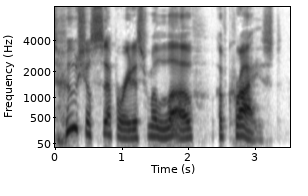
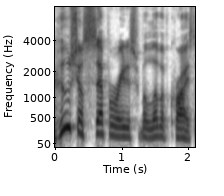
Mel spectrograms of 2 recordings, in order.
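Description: First: Each word of "Who shall separate us from a love of Christ?" drawn out slowly and weighed; slow emphatic reading. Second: Said in the usual way. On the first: Shown as a demonstration. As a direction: read the verse slowly, leaning on every word. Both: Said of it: "It says".

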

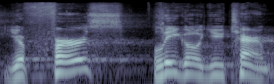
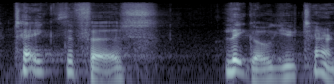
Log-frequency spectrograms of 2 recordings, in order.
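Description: First: Said in the usual way. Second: Measured British sat-nav voice; British accent. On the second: Retold or imitated. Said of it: "it's a British accent".

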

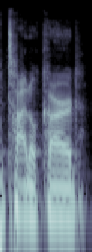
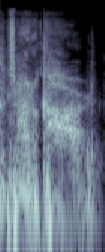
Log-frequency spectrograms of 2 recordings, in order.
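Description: First: Said in the usual way. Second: Playful whispered echo. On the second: Pretend. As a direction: whisper it like a caption.

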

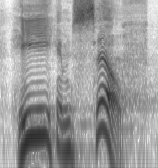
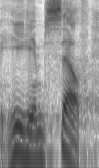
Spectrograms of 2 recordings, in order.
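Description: First: "He himself" slow, much higher, with HE hit hard; stress on HE. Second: Said in the usual way. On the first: Shown as a demonstration. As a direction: lean hard on "He", drawn out. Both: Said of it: "it's emphatic in the Greek".

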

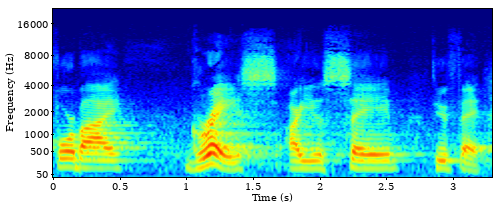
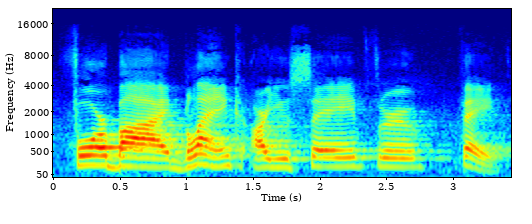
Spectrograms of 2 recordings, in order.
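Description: First: Slower, with grace stressed; lower, deliberate completion of the verse; answer filled in. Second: Slow, leaving a gap for the congregation; drawn-out prompt for the crowd to fill in; fill-in-the-blank pause. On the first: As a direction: land on the word grace as the answer. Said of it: "What's that?". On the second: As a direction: read it slowly and leave the blank hanging. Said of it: "Help me with this verse". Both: Shown as a demonstration.

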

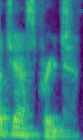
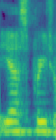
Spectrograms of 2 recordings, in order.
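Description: First: Jaspreet said with a hard opening J, as in "jazz"; J pronunciation. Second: Jaspreet said with an opening Y sound, "Yaspreet"; Y pronunciation. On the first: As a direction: start Jaspreet on a J sound, not Y. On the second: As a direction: begin Jaspreet like "yes", not "jazz". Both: Shown as a demonstration. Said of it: "is it Jaspreet or Jaspreet".

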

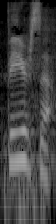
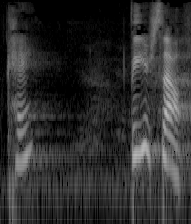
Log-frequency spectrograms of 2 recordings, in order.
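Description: First: Said in the usual way. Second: Louder, higher rallying shout of encouragement; pep talk cheer. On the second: Real, not acted. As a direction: pump them up like a coach. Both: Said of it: "I'm giving you guys a pep talk".

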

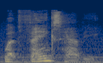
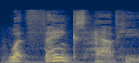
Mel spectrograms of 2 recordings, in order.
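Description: First: "ye" said as "you"; corrected King James reading. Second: "he" for ye; reading "What thanks have he" with the word "he"; slow, careful King James line with "he"; misread he. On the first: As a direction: read "What thanks have ye" with ye sounded like you. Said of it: "Joan. Thank you, Joan". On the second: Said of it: "uh, have he". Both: Shown as a demonstration.

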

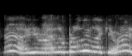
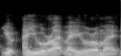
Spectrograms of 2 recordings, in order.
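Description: First: Much higher, cooing big-brother concern; big brother fussing over little brother. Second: Said in the usual way. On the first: Retold or imitated. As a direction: coddle the little brother teasingly. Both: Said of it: "a big brother going to a little brother".

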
